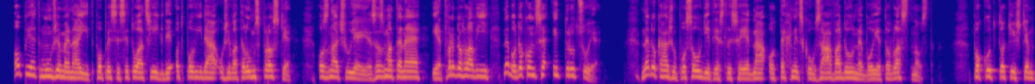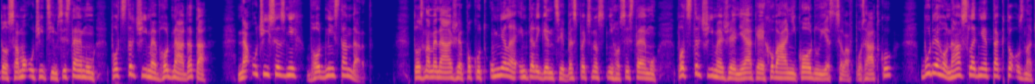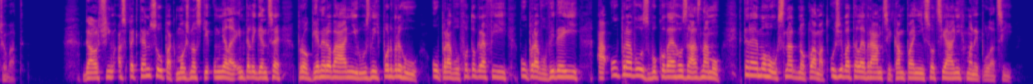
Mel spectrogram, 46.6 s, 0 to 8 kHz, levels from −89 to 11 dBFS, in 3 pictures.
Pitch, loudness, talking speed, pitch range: 160 Hz, -25 LUFS, 125 wpm, 145-185 Hz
